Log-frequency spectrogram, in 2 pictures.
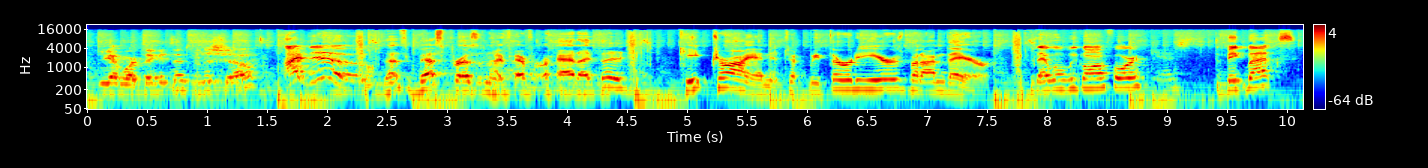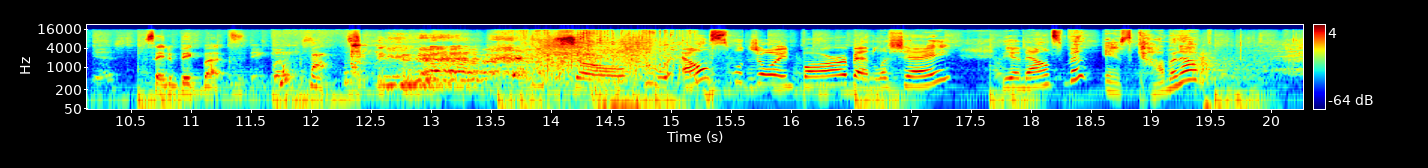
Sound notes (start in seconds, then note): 12.2 laughter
